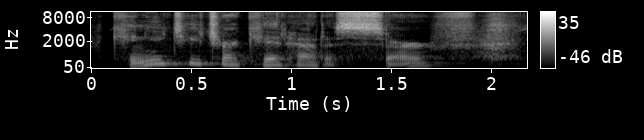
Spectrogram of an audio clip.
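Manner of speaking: retold parent asking a favor; imitated parent's request.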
